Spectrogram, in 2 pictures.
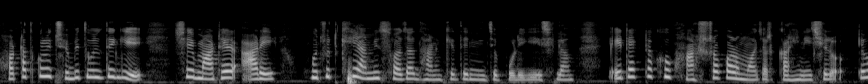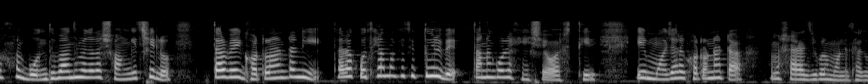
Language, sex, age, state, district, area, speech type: Bengali, female, 18-30, West Bengal, Hooghly, urban, spontaneous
